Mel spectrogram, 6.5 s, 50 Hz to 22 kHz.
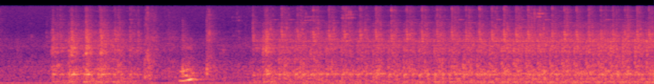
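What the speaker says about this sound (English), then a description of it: "let's stitch with 1/4 of an inch seam allowance" A sewing machine stitches a quarter-inch seam on a bag's front pocket and exterior, running in a steady fast whirring rhythm close by after a few brief stops, with a short spoken word near the start.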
